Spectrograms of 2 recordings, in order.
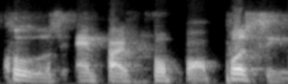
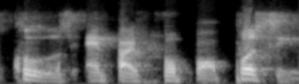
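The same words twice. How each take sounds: First: It is said in a put-on imitated voice. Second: The same.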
